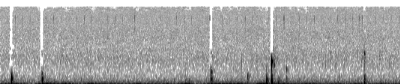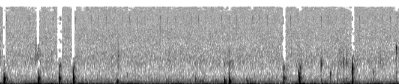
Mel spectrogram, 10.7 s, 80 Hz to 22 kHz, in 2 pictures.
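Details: Japanese female after 16 hours without food, growling after drinking mineral water, recorded with the device placed directly near the stomach: irregular gurgles and brief squeaky growls; hunger borborygmi.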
